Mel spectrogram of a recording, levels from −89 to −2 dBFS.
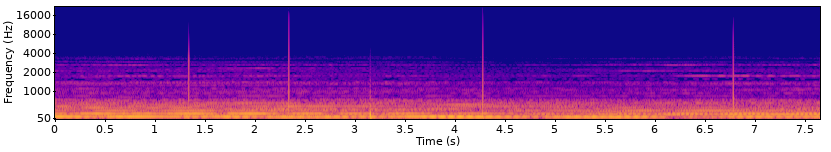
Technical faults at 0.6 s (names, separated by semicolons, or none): none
